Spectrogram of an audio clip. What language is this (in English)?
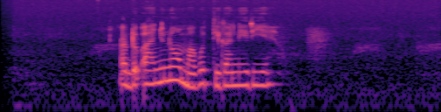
Kikuyu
